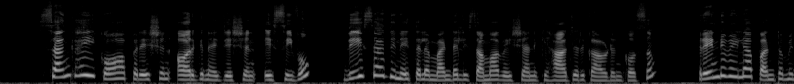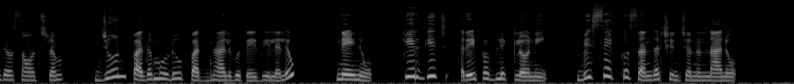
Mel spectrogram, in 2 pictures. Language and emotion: Telugu, neutral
